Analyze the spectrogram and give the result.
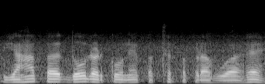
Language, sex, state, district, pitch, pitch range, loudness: Hindi, male, Chandigarh, Chandigarh, 115 Hz, 100-120 Hz, -17 LUFS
